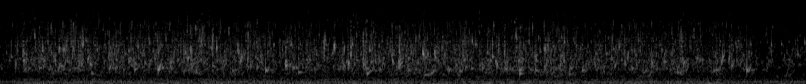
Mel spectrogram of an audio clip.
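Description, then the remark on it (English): Steady trickling water flows continuously, a bright, splashy babble that stays even in level throughout, fairly loud, with no voices. “Just keep bringing your attention to the sound of the water.”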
